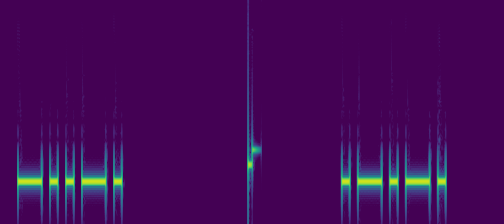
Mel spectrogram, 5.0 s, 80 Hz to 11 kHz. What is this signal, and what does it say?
Morse code, heard as a keyed tone, about 15 wpm, 700 Hz. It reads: / <AR>
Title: Single Character (Letter:Number:Punctuation:Prosign) Alt 15wpm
